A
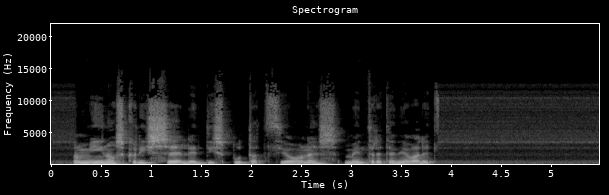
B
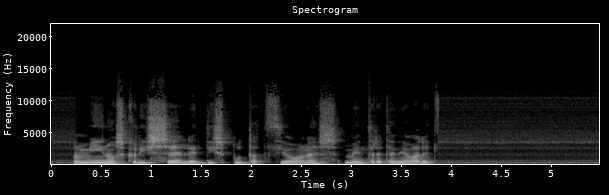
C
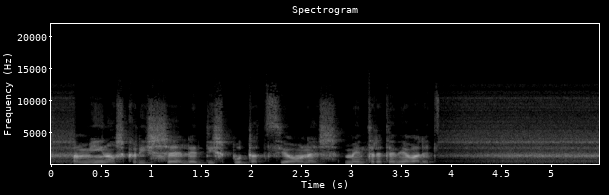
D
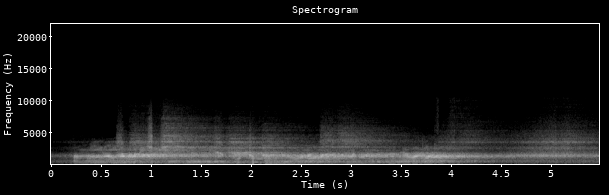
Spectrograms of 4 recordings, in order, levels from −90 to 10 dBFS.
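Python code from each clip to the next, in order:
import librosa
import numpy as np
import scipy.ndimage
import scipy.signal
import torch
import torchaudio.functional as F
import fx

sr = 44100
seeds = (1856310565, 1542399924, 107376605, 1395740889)

y1 = fx.high_shelf(x, sr, hz=5500.0, db=-11.0)
y2 = fx.highpass_res(y1, sr, hz=1300.0, q=11.0)
y2 = fx.band_squash(y2, sr, depth_pct=70)
y2 = y2 * 10.0 ** (-7.0 / 20.0)
y3 = fx.filter_lfo_lowpass(y2, sr, shape='saw_up', hz=0.99, low_hz=450.0, high_hz=3600.0, q=0.82)
y3 = fx.rev_plate(y3, sr, seeds[0], rt60_s=2.1, hf_ratio=0.9, predelay_ms=115, drr_db=-5.0)
y3 = y3 * 10.0 ** (7.5 / 20.0)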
